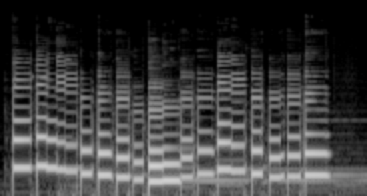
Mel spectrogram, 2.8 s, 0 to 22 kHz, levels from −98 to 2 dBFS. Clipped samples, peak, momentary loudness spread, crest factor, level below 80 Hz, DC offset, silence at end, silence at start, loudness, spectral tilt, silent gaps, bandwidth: under 0.1%; -8 dBFS; 4 LU; 14 dB; -54 dBFS; under 0.1%; 0.15 s; 0.1 s; -22 LUFS; -5 dB/octave; none; 7.6 kHz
